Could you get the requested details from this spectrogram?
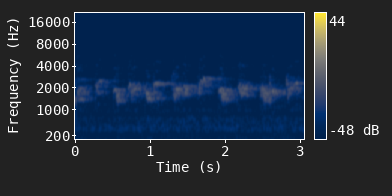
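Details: Yellow-vented bulbul pouring out rolling 'sambung ropel' song meant to trigger other bulbuls to sing; quick chattering notes, about three or four per second, stepping up and down.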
